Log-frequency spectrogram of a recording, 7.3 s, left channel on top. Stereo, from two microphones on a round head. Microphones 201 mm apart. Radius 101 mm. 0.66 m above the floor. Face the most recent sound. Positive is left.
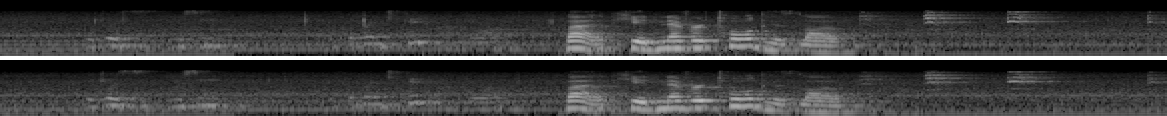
turn(degrees=40)  # may be behind; listen again after turning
